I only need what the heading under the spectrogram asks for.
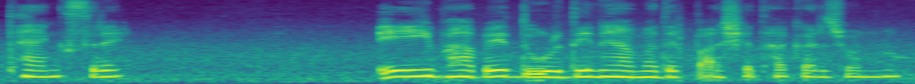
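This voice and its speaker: Slow, subdued grieving young widow played by a woman. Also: mid-range voice, monotone, vocal fry, darkish tone, slight background noise. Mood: subdued, hesitant. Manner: subdued, hesitant. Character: grieving young widowed mother, weary and reserved. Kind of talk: Bengali audio story acting.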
